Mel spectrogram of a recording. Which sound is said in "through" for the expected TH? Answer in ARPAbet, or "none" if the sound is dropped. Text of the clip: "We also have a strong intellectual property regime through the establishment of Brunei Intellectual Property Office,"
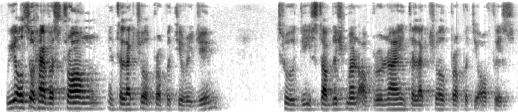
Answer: T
